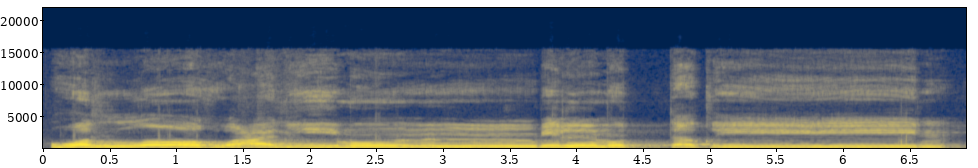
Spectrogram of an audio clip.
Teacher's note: قاف حروف مستعلیہ میں سے پر پڑھیں گے اور یہاں پر وقف کی صورت میں مد عارض وقفی ہوگا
